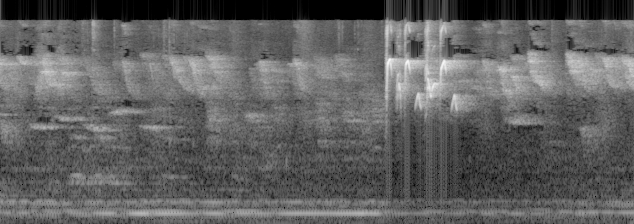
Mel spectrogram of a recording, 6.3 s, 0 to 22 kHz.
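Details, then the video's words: Tame cinereous tit, hand-raised, singing its ciblek (prinia) mimicry as master song: high twittering over a low steady hum, then a loud run of quick shrill notes near 4 seconds. "BURUNG GELATIK GACOR JINAK ISIAN CIBLEK COCOK BUAT PANCINGAN ATAU MASTERAN BURUNG"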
